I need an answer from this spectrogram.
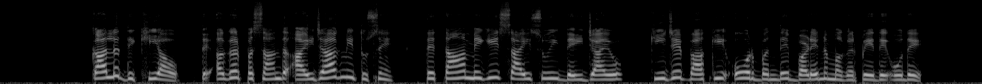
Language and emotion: Dogri, neutral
